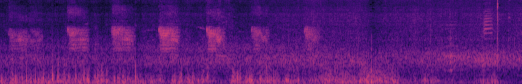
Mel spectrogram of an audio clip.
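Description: Eurasian oystercatcher giving a run of about eight loud, sharp piping notes, roughly two per second, over a heavy rumble of wind or surf.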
